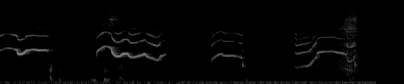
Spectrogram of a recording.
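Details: Japanese Chin puppy giving four high, wavering whining cries, each about half a second long with a bending, slightly warbled pitch, separated by short pauses; a faint low hum sits underneath.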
